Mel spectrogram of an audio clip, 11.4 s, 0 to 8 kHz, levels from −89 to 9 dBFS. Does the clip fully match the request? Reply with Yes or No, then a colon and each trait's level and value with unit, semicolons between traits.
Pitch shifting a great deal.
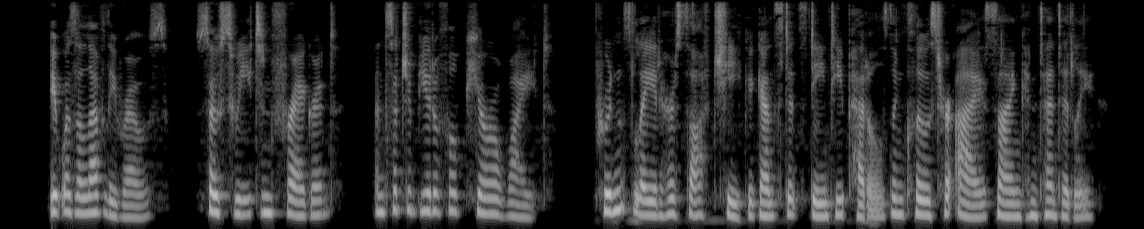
No: average, 4.1 semitones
